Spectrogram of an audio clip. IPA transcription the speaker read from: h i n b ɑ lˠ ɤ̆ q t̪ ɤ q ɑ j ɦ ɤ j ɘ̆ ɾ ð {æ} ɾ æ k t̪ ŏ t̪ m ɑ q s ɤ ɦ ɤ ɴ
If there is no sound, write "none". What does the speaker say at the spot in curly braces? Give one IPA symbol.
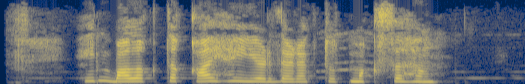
æ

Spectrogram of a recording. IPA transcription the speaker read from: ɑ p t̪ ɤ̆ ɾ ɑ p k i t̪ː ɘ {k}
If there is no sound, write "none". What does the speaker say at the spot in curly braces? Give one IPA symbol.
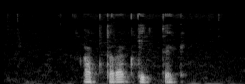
k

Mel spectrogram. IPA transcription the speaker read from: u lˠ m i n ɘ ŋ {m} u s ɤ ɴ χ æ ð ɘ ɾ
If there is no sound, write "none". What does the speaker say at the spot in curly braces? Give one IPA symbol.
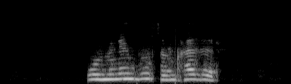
b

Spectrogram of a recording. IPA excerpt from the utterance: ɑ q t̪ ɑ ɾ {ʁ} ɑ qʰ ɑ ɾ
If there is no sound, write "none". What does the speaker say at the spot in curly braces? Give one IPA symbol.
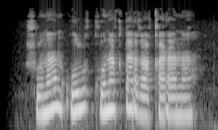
ʁ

